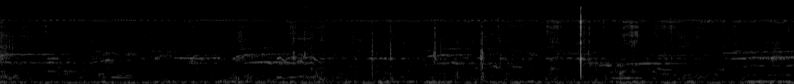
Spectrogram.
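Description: Faint open-air ambience: scattered bird chirps over a steady high-pitched hum, with one sharp click a little before six seconds in.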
